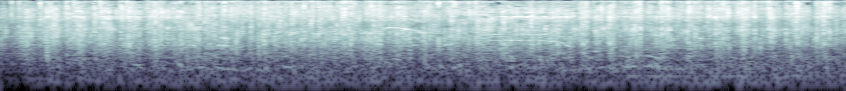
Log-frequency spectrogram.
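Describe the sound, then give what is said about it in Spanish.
Sustained, dense applause from a large crowd, an ovation honouring a retiring neighbourhood pharmacist of the Hortaleza district of Madrid, a steady wash of many hands clapping at an even loudness throughout, with faint voices mixed into the ovation. “porque la historia de un homenaje, bueno, en realidad la historia de un farmacéutico que ha sido homenajeado, y como todo buen homenaje, pues este empieza con aplausos.”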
